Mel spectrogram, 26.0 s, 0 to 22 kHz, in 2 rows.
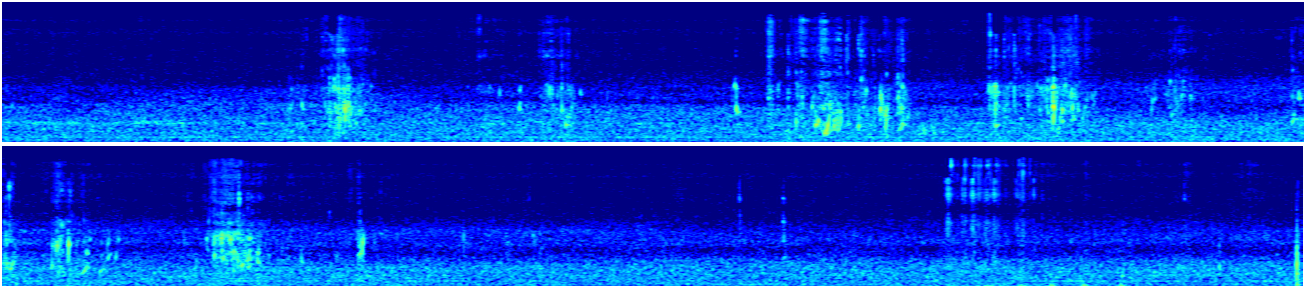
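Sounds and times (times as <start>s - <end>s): faint low hum: 0.0s - 26.0s
river water sloshing and splashing: 2.8s - 3.9s, 4.7s - 6.0s, 7.3s - 9.2s, 9.8s - 12.2s, 12.8s - 16.9s.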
